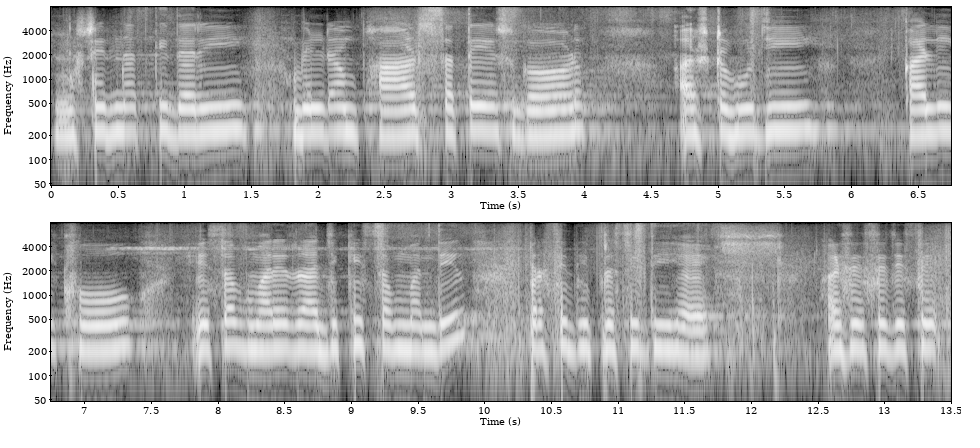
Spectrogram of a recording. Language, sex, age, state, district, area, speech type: Hindi, female, 30-45, Uttar Pradesh, Varanasi, rural, spontaneous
